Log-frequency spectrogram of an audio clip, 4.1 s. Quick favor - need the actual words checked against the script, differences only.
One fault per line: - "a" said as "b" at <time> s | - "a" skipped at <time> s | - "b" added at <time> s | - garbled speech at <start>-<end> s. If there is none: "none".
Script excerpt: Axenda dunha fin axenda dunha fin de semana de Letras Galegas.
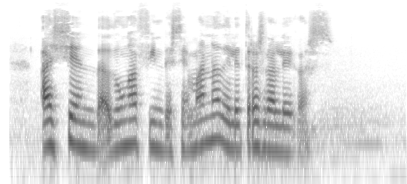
- "axenda dunha fin" skipped at 1.6 s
